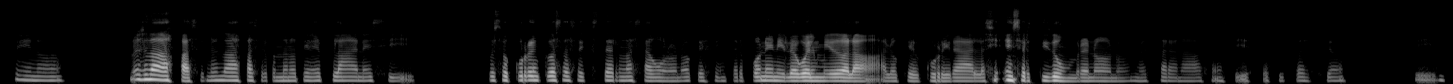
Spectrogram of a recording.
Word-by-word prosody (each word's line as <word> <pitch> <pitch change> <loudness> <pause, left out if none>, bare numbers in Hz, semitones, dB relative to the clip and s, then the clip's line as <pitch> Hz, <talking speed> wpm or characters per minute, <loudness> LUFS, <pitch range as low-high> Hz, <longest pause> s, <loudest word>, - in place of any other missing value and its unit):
Sí, 210 -3 -7
no, 185 -1 -8 0.7
no - - -2
es 230 - +5
nada 220 -4 +9
fácil 170 0 -2
no 190 - -5
es - - -2
nada 185 -1 0
fácil 175 -2 -7
cuando 170 0 -8
uno 175 0 -6
tiene 180 0 -7
planes 180 -1 -6
y 160 -1 -14 0.7
pues 185 0 -7
ocurren 195 +1 +2
cosas 190 0 -1
externas 180 0 -6
a 165 - -2
uno, 160 -1 -7
¿no? 170 +2 -10
Que 170 0 -12
se 165 - -20
interponen 175 +2 -2
y 170 - -1
luego 170 +1 +6
el 165 - +6
miedo 165 0 +3
a 160 - +7
la 155 0 +1
a - - -11
lo 155 0 -7
que 160 0 -7
ocurrirá, 155 +1 -5
la 155 - -5
inci - - -7
incertidumbre. 175 -5 +3
No 155 -1 -7
no 150 +1 -15
no 165 -1 -15
es 160 - -19
para 165 -3 -13
nada 155 0 -16
sencilla 135 - -16
esta - - -21
situación. 170 +1 -18 0.7
Sí. - - -15
170 Hz, 200 wpm, -28 LUFS, 160-185 Hz, 0.7 s, nada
